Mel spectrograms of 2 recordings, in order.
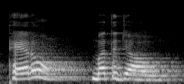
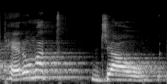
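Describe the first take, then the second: First: Rising ठहरो, pause, then मत जाओ falling; pause after ठहरो. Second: ठहरो मत run together, break, then low जाओ; slowly group ठहरो with मत, leave जाओ separate; pause after मत. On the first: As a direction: split off ठहरो, keep मत जाओ together. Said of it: "इसमें कह रहा है". (ठहरो के बाद विराम, फिर मत जाओ) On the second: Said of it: "उसमें कह रहा है". (ठहरो मत के बाद विराम, फिर जाओ) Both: Shown as a demonstration.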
